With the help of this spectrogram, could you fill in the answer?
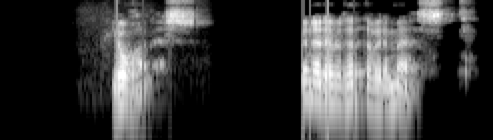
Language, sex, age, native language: Icelandic, male, 40-49, Icelandic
